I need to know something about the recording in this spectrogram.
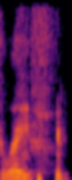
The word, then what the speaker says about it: Ralph: Spelled Ralph but pronounced Rafe.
